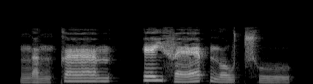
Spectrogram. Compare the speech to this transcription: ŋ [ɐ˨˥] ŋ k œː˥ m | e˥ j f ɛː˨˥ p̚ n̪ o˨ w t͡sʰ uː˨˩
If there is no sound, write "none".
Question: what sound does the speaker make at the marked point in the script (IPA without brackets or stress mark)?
ɐ˨˩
